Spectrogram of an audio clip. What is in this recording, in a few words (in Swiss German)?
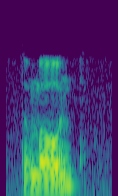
"mond", alsace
